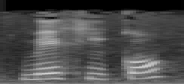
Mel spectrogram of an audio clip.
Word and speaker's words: México: ¿Por qué escribimos México, Xalapa, Oaxaca, Texas y decimos México, Jalapa, Oaxaca y Texas? En el español antiguo, la X se pronunciaba con una CH, suave, que se convirtió en una H aspirada.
